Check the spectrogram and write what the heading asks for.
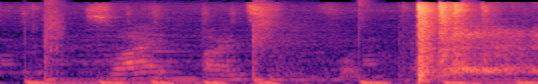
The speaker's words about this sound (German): Zweiter Schuss mit der Nerf. Ja, auch im zweiten versenkt.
